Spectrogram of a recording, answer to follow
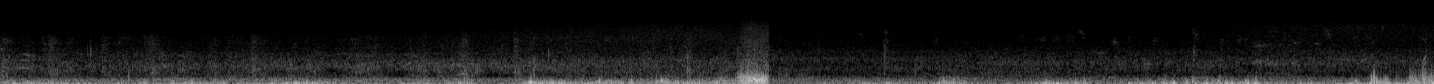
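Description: Wind rumbling on the microphone, with a louder burst about seven and a half seconds in that cuts off abruptly.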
